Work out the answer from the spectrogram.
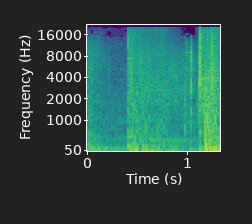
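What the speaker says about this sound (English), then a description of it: "Although that didn't really look like much of an explosion." An explosion in Rise of the Tomb Raider, used to destroy a metal barrier, hits as two sharp, loud blasts about 0.7 seconds apart, each with a brief rumbling tail.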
